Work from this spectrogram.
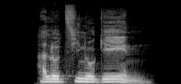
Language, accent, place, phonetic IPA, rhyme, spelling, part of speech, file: German, Germany, Berlin, [halut͡sinoˈɡeːn], -eːn, halluzinogen, adjective, De-halluzinogen.ogg
- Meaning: hallucinogenic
